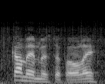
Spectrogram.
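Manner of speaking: ordinary talk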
